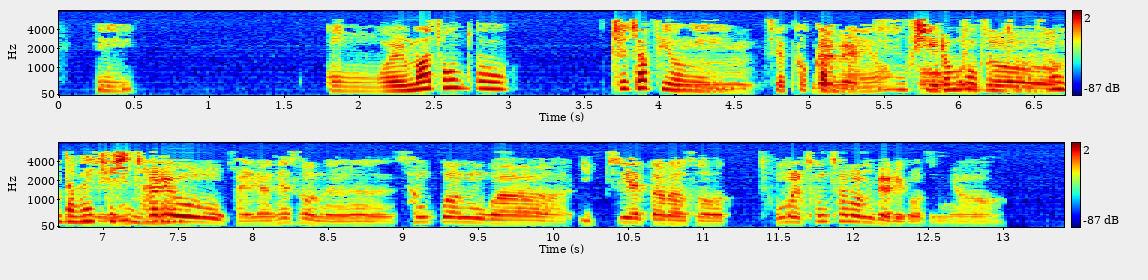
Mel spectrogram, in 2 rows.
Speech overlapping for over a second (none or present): present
